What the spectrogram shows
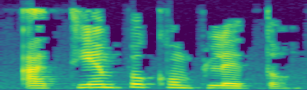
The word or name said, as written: a tiempo completo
